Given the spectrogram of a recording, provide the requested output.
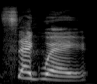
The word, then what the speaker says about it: segue: Um, the word segue is spelled in a way that is personally offensive to me. Um, because it looks like it's seg like like it's the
